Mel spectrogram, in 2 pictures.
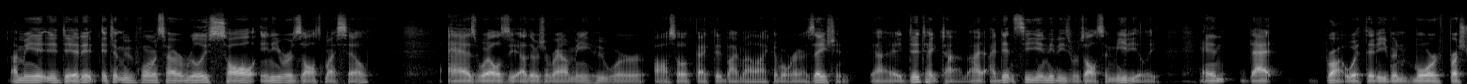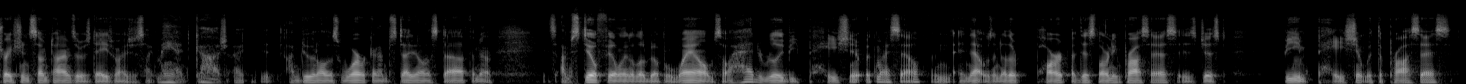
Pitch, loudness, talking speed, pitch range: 85 Hz, -31 LUFS, 230 wpm, 80-90 Hz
